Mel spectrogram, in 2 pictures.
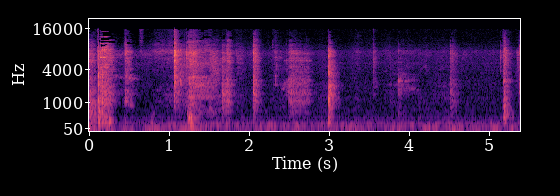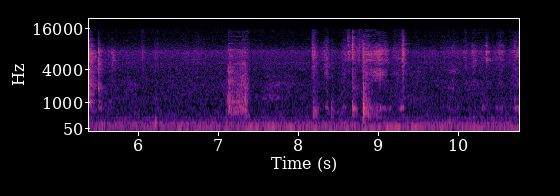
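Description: Kitchen handling noises: a plastic mixing bowl knocked down onto the table at the start, then scattered light clicks and taps as a plastic spice shaker is handled and its cap worked open.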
